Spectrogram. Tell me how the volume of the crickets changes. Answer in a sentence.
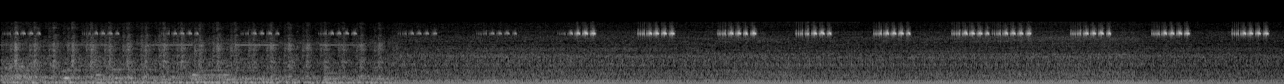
The volume of the crickets goes up.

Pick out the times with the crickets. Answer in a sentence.
The crickets can be heard from 0.0 to 12.7 s.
